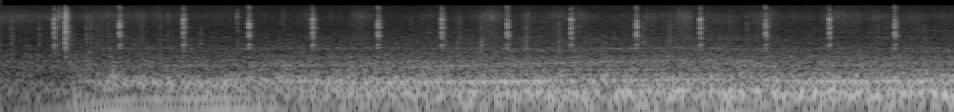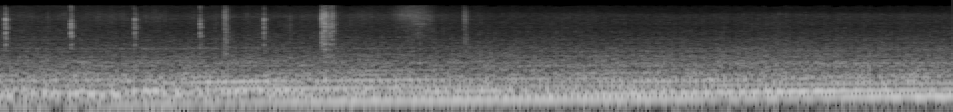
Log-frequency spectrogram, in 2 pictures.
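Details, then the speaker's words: Turbo PT Cruiser convertible at highway speed: deep steady drone over road noise, rising slowly in pitch as speed builds, from a really bad worn wheel bearing, the worst the owner has heard. "wheel bearing guys that is the sound of a really bad wheel bearing that's like the worst I've ever heard"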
